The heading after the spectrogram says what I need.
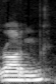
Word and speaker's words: RotMG: It's pronounced. Well, you can pronounce it that way, but I usually pronounce it Rodham.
